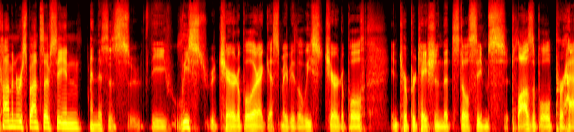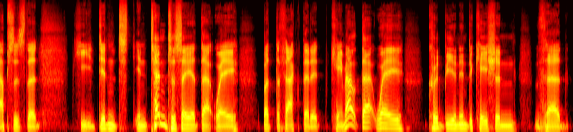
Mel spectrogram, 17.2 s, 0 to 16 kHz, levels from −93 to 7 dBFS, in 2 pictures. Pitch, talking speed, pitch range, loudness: 105 Hz, 165 wpm, 90-130 Hz, -19 LUFS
